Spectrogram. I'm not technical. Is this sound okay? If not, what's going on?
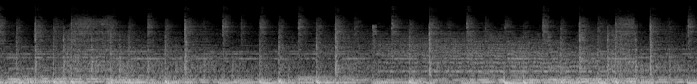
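No. There is damaged data in a compressed stream, at about 3.72 to 3.77 s and 6.32 to 6.38 s in this music. Parts of the stored file are corrupted, so the player misreads those bits and briefly garbles the sound into short blips.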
